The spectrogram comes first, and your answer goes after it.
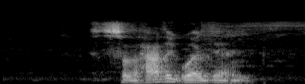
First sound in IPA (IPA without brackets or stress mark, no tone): θ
